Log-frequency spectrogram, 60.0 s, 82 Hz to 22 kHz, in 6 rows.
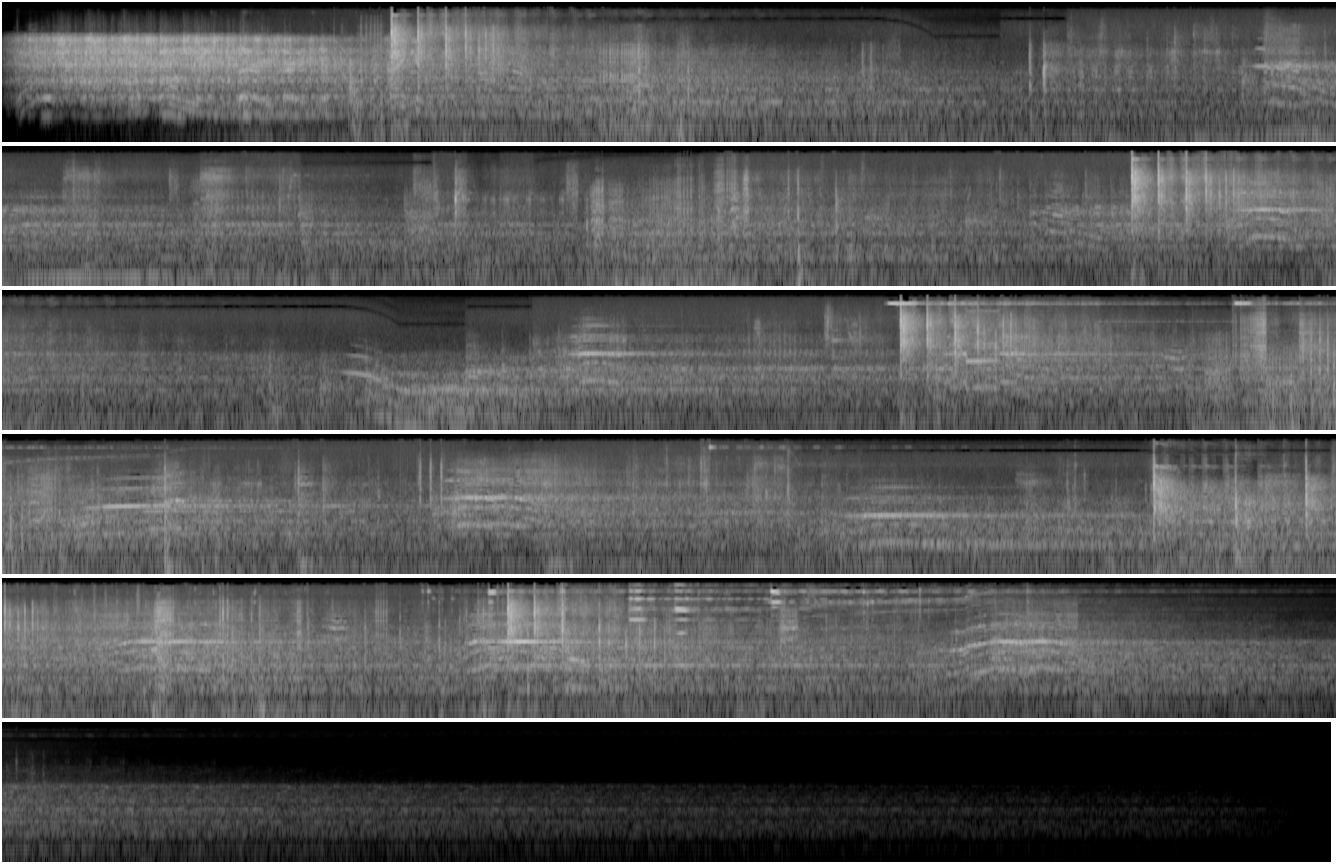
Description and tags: A sound-collage I made 2 years ago. They are recordings made entirely from my old apartment. Not sure how useful this may be, but you are more than welcome to use it.
* I'm open to any requests for certain sounds or music you may need for any of your projects*.
Enjoy!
